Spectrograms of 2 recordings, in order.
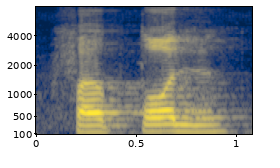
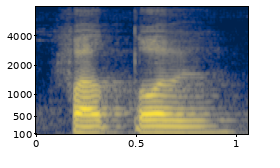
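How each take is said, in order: First: The ending is pressed with rising force. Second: The ending is said flat without pressure. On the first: The final letter is doubled. The speaker calls it right. "suaranya meningkat" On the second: The final letter seems not doubled. The speaker calls it wrong. "fatol datar aja nggak boleh"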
